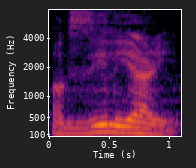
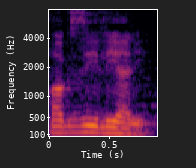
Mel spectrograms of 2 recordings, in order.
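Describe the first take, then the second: The two takes are said the same way.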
